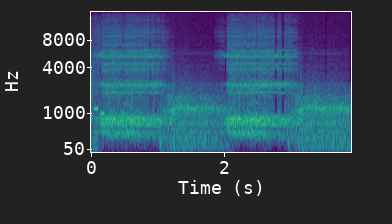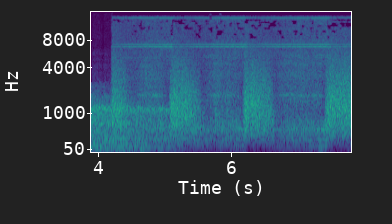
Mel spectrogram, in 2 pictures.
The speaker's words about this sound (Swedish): Det som är på radion är ju att han, det, han sitter först och andas så att det låter som att han är Darth Vader.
